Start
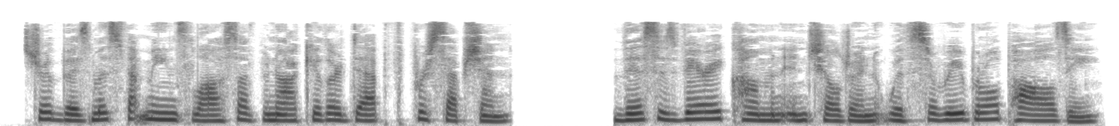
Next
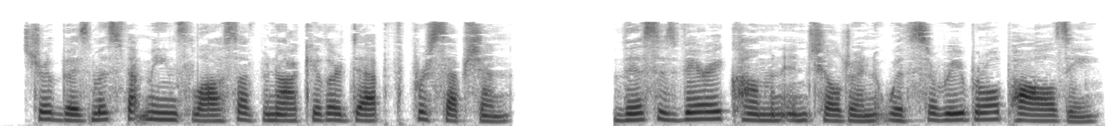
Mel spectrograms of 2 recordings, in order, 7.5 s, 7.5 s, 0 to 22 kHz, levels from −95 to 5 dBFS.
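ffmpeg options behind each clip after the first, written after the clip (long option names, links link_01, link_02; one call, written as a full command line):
ffmpeg -i in.wav -af "equalizer=frequency=125:width_type=o:width=1:gain=-5,equalizer=frequency=500:width_type=o:width=1:gain=8,equalizer=frequency=1000:width_type=o:width=1:gain=11,equalizer=frequency=2000:width_type=o:width=1:gain=3,equalizer=frequency=4000:width_type=o:width=1:gain=-11" out.wav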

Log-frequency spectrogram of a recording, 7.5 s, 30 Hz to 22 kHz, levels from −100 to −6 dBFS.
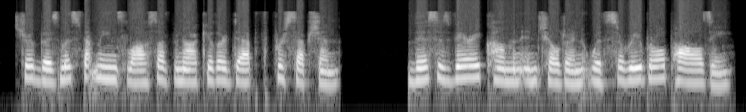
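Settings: ffmpeg -i in.wav -af "acrusher=bits=8:mode=log:mix=0:aa=0.000001" out.wav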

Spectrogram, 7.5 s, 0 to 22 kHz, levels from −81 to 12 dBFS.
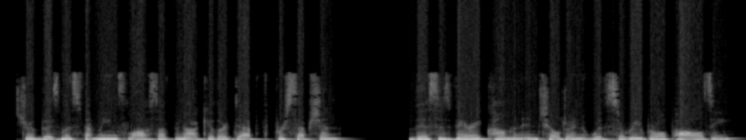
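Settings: ffmpeg -i in.wav -af "lowshelf=frequency=330:width_type=q:width=3:gain=10.5,bandreject=frequency=60:width_type=h:width=6,bandreject=frequency=120:width_type=h:width=6,bandreject=frequency=180:width_type=h:width=6,bandreject=frequency=240:width_type=h:width=6,bandreject=frequency=300:width_type=h:width=6,volume=-6.5dB" out.wav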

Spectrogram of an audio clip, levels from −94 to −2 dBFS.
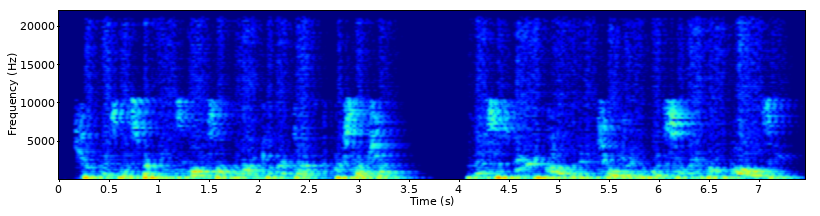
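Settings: ffmpeg -i in.wav -filter_complex "[0:a]asplit=2[link_01][link_02];[link_02]aecho=0:1:68|136|204|272|340:0.422|0.198|0.0932|0.0438|0.0206[link_03];[link_01][link_03]amix=inputs=2:normalize=0,afftfilt=real='re*3.46*eq(mod(b,12),0)':imag='im*3.46*eq(mod(b,12),0)':win_size=2048:overlap=0.75,volume=-9dB" out.wav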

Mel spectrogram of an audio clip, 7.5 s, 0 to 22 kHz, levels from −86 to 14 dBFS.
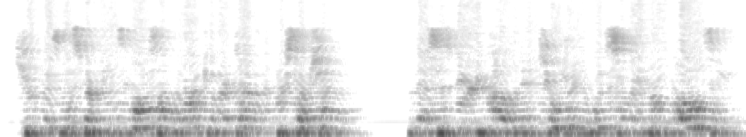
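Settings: ffmpeg -i in.wav -af "flanger=delay=17.5:depth=7:speed=2.4,afreqshift=-340,volume=5.5dB" out.wav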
